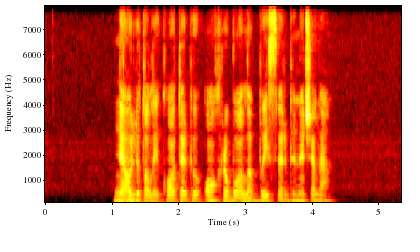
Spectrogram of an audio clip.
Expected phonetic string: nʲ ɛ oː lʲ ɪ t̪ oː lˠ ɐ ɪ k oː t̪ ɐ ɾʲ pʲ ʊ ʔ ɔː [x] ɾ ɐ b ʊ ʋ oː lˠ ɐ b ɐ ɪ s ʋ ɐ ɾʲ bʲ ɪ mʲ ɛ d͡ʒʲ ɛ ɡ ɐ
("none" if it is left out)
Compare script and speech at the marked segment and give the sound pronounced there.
x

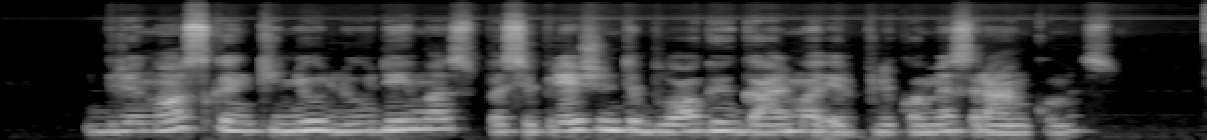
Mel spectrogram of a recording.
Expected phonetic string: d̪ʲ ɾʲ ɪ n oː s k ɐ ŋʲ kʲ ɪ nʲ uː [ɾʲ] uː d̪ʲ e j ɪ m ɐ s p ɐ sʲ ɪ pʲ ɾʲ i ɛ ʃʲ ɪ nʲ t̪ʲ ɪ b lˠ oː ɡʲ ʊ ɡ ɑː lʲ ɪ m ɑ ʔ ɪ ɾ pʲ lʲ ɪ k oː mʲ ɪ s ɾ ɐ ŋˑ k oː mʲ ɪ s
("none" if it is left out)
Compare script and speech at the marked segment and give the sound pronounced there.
lʲ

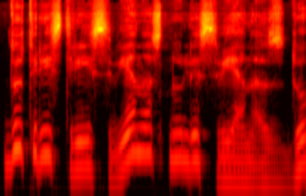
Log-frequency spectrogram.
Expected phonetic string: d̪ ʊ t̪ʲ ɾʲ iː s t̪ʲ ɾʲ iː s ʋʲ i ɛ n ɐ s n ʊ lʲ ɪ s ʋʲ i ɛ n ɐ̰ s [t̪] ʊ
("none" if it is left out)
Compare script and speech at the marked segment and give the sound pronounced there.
d̪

